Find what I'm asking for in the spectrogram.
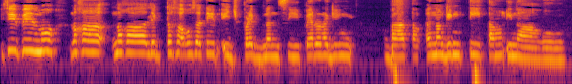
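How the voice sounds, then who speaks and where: A woman's voice: fairly high pitch, moderate pace, a little hiss or hum. A young woman with a Filipino accent, chatting casually with viewers on a livestream, laughing often and mixing English in. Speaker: livestream host.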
